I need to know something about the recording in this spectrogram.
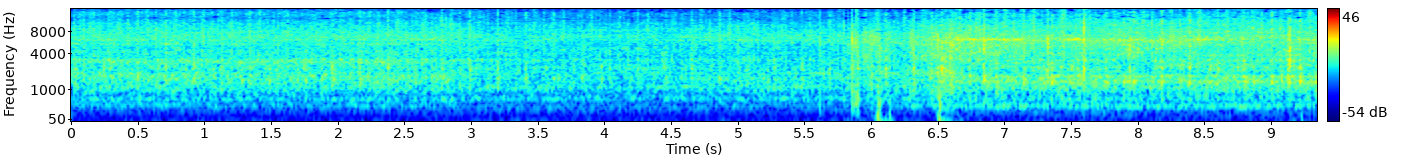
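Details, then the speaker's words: Mercedes S430 W220 M113 petrol V8, warmed up at idle: faint regular knock about two beats per second on left side, absent when cold, goes away with slight throttle; persisted three years despite oil changes and a new harmonic balancer. "When cold, on the cold start, there is no knocking noise, but as soon as it gets warmed up, you'll hear a slight knock on the left side."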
